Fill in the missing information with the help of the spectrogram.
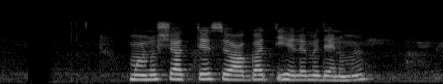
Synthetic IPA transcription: manuʃjat̪ːjəsaːɡat̪ːiɦələməd̪ænumə

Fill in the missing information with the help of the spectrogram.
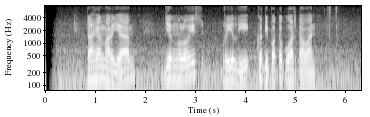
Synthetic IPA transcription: raɦɛlmaɾiam | d͡ʒəŋːəlois | brilikɨrdipɔt̪ɔkəwart̪awan

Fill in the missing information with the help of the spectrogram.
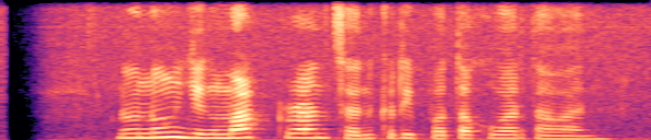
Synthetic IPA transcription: nunʊŋd͡ʒɨŋmark̚ːɾansɔnkərdipɔt̪ɔkuwart̪awan

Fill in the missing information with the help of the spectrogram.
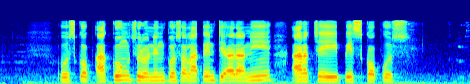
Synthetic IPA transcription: ʔuskʊp̚ʔaɡ̥ʊ̤ŋd̥ʒ̥uɾonɪŋb̥ɔ̤sɔlat̪ɪnd̪̥i̤aɾaniʔart͡ʃeipiskopʊs

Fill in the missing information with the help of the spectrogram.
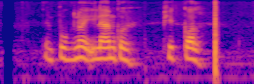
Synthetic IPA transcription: puɡnʌilamko | pʰikːʌl

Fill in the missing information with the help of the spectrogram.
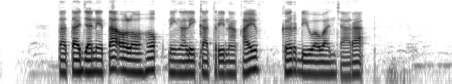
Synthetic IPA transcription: t̪at̪ad͡ʒanɛt̪aɔlɔɦɔk̚niŋalikat̪ɾinakaif | kɨrdiwawaɲt͡ʃaɾa

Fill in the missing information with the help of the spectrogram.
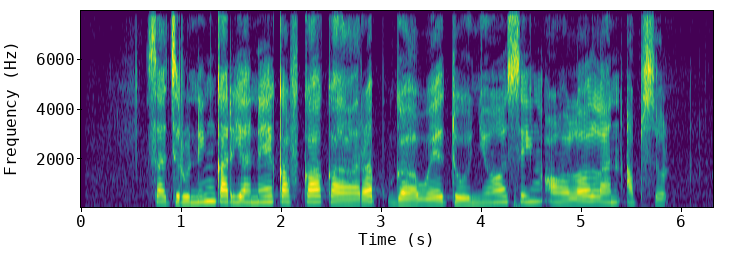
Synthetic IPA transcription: sad̥d͡ʒ̥əɾunɪŋkaɾijanekafkakaɾəp̚ɡawed̪̥o̤ɲɔsɪŋɔlɔlanabsʊrd̪̚

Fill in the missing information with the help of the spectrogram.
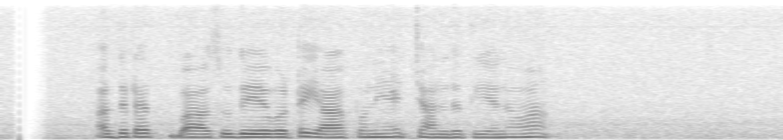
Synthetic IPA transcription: ɐ̰d̪ɐɾat̪baːsud̪eːʋəʈəjaːponijat͡ʃand̪ət̪ijenəʋa

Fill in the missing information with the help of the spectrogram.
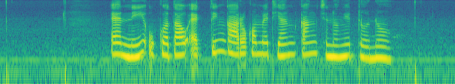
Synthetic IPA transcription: ʔɛniuɡ̥ɔ̤t̪auʔɛk̚t̪ɪŋkaɾokomed̪̥i̤ankaŋd̥ʒ̥ə̤nəŋed̪̥ɔ̤nɔ

